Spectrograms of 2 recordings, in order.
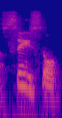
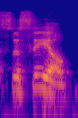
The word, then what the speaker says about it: Cecil: See, you say my name properly like they do in Alabama, Cecil, not Cecil.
